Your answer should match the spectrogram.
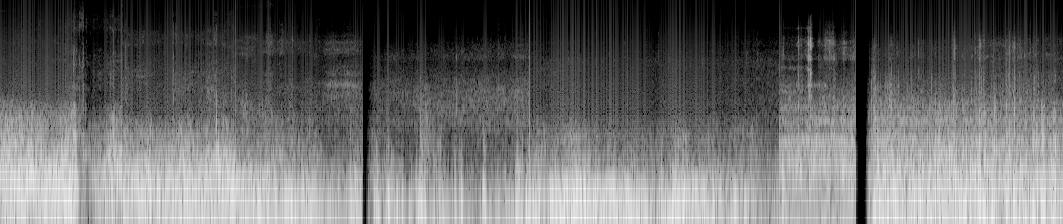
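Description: Wind buffeting the microphone while riding, a loud, steady low rumble, broken by two brief dropouts, about a third of the way in and near the end.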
